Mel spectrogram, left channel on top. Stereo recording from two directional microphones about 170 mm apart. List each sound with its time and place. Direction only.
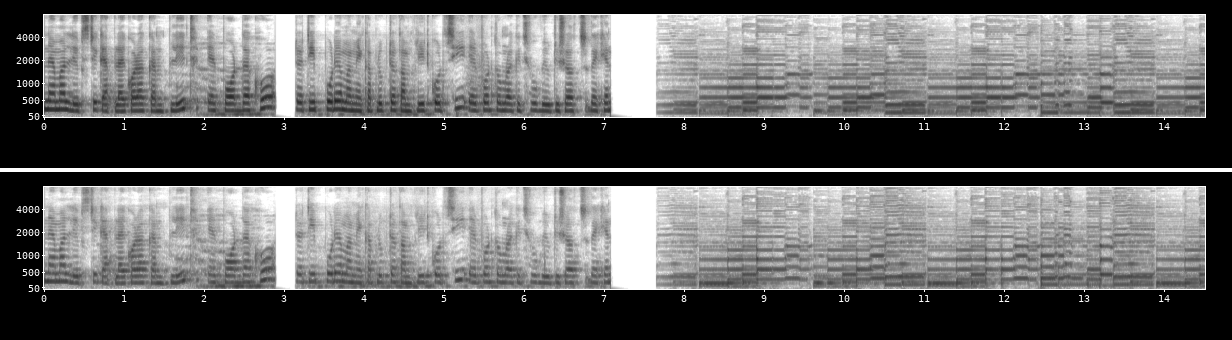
0.0 s speech: 30° left (ahead or behind)
8.5 s music: centre (ahead or behind)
